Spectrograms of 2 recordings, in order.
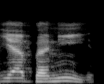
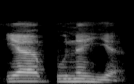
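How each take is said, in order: First: The last word ends without a final vowel. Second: The last word ends with a final 'a' vowel. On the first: "bisa dibaca sukun, dimatikan" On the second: "dihidupkan dengan di fathah"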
